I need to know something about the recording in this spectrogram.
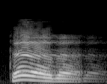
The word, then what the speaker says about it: تاب: تاب حرف تا کی آواز نازک ادا ہوتی ہے.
